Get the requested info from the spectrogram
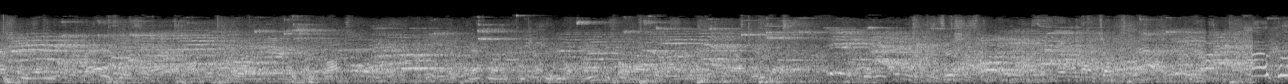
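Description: Basketball game in a gymnasium: a ball being dribbled on the hardwood court, with overlapping voices from spectators and players throughout.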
